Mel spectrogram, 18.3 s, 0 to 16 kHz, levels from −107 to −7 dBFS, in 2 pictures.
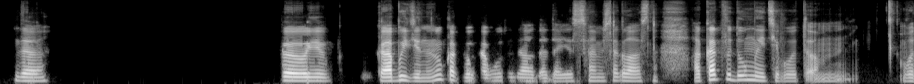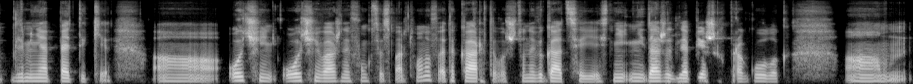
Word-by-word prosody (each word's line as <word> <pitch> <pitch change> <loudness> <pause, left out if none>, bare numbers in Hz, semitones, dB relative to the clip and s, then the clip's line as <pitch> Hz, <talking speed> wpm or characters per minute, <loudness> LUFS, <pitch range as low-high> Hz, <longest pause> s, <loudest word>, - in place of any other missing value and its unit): Н-да. 155 -1 +1 2.4
Кого 160 -1 +8
неб 155 -1 +1 0.4
к - - -10
обыденной, 150 -4 +2
ну, 210 +2 -2
как 195 -1 +2
бы, 150 -2 -4
как 145 +2 -2
будто 155 0 -11
да 145 -1 -2
да 135 0 -7
да, 135 - -7
я 145 +1 -6
с - - -3
вами 155 0 -6
согласна. 155 -1 -2 0.3
А - - 0
как 205 +1 +7
вы 215 - 0
думаете, 180 -5 -1
вот, 140 0 -8
ам, 70 +1 -6 0.6
вот 145 0 -5
для 150 0 -7
меня 145 -1 0
опять-таки, 140 -1 -3 0.4
а, 140 0 -4
очень 165 -3 +1
очень 155 0 +1
важная 135 0 0
функция 145 0 -8
смартфонов- 185 +4 -6
это 150 - -3
карты, 135 -1 +2
вот, - - -10
что - - +4
навигация 135 -3 0
есть 120 +2 -6
не, 145 0 -5
ни 145 -1 -6
даже 140 -2 +3
для 130 +1 0
пеших 145 -1 +6
прогулок. 130 0 -6 0.5
Ам, 135 0 -4
145 Hz, 150 wpm, -27 LUFS, 140-155 Hz, 2.4 s, Кого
